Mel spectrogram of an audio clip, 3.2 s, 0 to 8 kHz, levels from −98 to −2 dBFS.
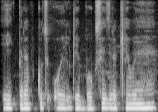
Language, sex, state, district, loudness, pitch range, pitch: Hindi, male, Rajasthan, Jaipur, -18 LUFS, 115-120 Hz, 115 Hz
